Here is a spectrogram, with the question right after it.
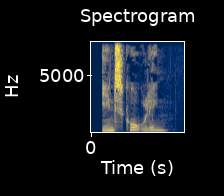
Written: indskoling

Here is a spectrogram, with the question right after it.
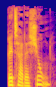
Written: retardation

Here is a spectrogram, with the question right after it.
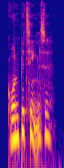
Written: grundbetingelse

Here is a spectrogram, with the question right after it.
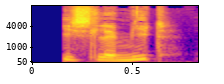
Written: islamit

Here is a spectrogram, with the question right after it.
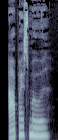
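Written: arbejdsmåde

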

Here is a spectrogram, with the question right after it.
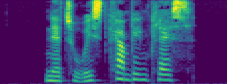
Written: naturistcampingplads

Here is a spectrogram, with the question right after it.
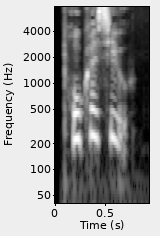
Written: progressiv

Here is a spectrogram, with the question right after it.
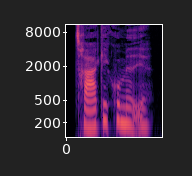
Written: tragikomedie

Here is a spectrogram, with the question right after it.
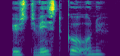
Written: gak

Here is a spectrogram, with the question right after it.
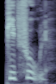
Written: pipfugl

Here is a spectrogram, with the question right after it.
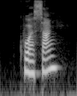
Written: croissant

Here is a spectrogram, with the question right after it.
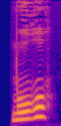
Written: moro

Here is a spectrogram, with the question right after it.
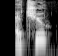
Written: atju

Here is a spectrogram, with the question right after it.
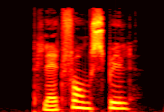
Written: platformspil

